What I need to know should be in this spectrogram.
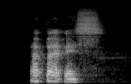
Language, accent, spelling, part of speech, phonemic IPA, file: French, Canada, apparaissent, verb, /a.pa.ʁɛs/, LL-Q150 (fra)-apparaissent.wav
- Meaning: third-person plural present indicative/subjunctive of apparaître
